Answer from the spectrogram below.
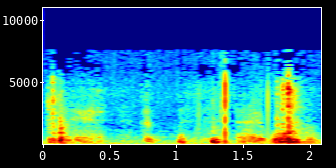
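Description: A door, unlocked with a key, is eased open slowly: a run of soft clicks, creaks and small knocks over a low rumble, with no voices.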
